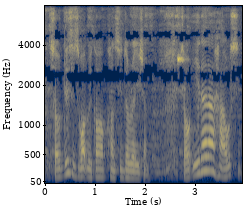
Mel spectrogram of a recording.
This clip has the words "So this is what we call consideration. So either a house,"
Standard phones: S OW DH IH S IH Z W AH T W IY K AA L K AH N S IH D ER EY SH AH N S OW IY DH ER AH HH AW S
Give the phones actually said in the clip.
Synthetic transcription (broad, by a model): S OW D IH S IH S W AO T W IY K AA L K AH N S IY D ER EY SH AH N S OW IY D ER AH HH AW S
